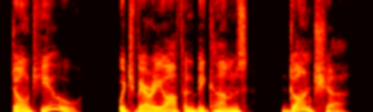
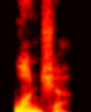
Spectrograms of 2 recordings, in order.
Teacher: The T sound and the Y sound are literally melting together into a ch sound.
